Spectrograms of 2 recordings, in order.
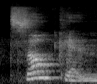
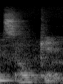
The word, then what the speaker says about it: Tzolk'in: I got Tzolk'in. Tzolk'in, the Mayan calendar. That is spelled T.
